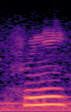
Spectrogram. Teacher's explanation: Voiceless bilabial fricative allophone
